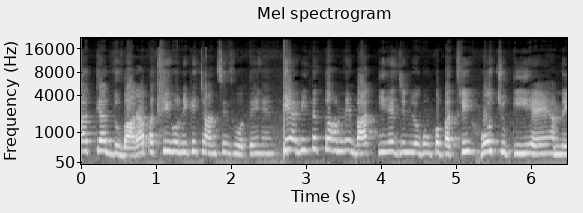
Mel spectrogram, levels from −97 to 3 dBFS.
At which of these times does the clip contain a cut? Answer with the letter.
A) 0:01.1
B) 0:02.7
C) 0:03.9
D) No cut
B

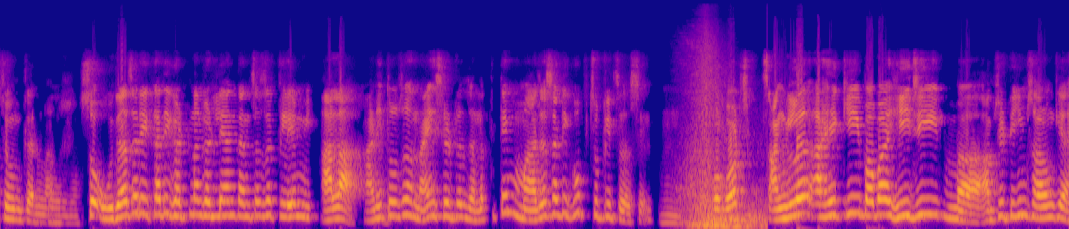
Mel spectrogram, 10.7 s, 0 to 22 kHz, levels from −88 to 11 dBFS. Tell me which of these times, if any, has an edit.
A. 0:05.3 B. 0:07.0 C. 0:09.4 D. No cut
B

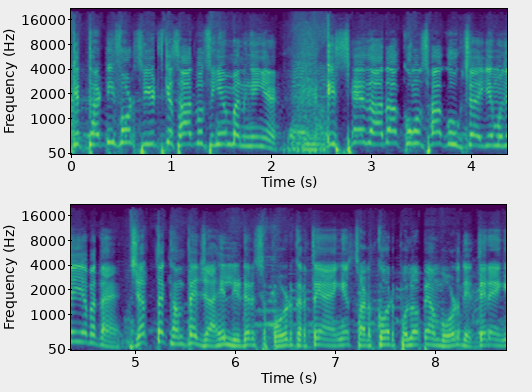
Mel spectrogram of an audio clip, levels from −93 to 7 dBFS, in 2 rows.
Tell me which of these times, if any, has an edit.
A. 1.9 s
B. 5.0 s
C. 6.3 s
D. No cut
B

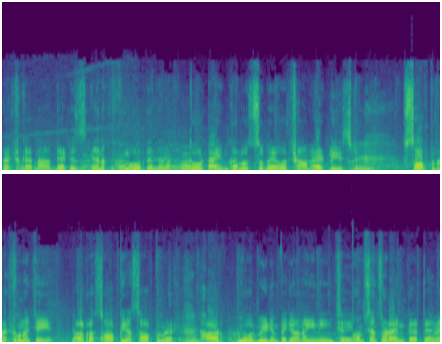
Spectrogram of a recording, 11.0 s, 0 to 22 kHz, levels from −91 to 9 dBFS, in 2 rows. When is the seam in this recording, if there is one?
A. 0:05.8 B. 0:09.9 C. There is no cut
B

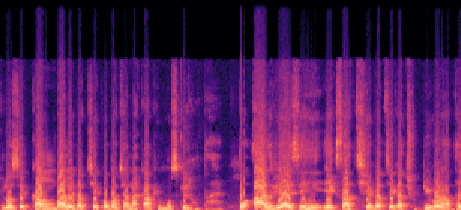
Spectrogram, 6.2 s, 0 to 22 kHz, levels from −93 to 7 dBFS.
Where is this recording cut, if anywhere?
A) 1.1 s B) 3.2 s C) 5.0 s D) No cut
B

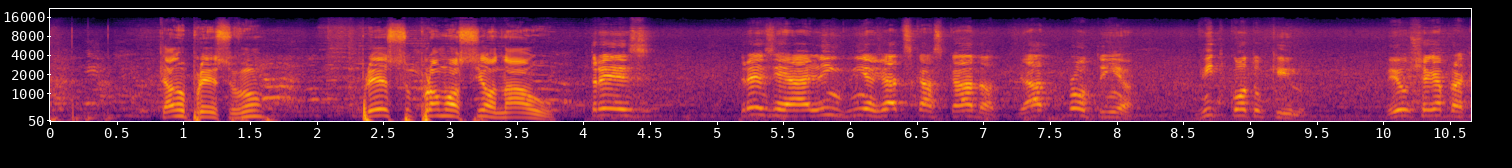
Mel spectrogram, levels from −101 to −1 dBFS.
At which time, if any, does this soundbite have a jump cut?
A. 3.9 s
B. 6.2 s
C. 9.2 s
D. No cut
A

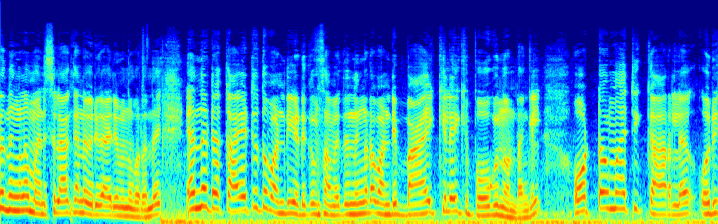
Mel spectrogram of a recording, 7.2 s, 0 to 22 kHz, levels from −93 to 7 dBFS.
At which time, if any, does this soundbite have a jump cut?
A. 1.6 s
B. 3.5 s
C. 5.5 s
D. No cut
A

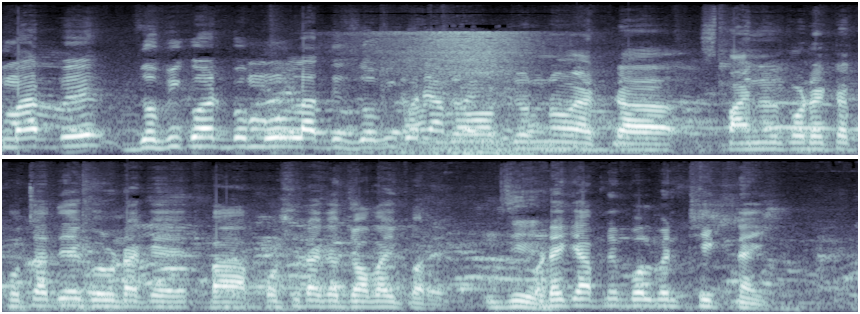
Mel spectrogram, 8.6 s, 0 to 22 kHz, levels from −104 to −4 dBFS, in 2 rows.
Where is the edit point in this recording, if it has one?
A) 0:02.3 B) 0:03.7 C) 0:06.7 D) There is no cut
A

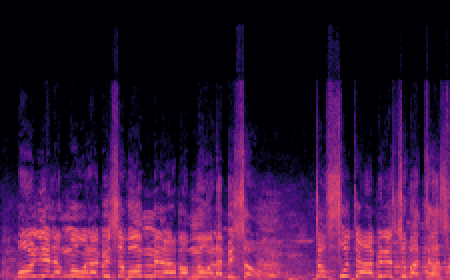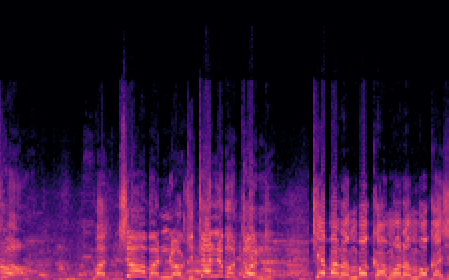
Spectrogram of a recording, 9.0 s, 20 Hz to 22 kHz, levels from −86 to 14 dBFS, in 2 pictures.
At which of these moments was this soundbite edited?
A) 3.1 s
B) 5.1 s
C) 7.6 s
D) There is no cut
C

